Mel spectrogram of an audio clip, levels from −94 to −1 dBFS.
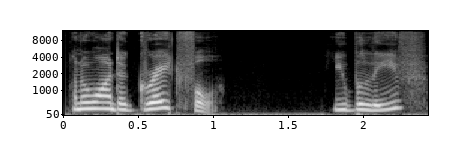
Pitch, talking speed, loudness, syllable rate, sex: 235 Hz, 100 wpm, -18 LUFS, 6.7 syllables/s, female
